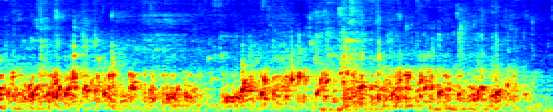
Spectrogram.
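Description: Someone blows bubbles through a straw into a bowl of water, making a steady bubbling gurgle that runs for a few seconds with a brief lull partway through. No one speaks.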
